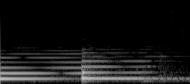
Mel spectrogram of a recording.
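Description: A held piano note rings and a second note a semitone away is struck partway through, both sustaining cleanly and alone at moderate volume.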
